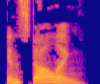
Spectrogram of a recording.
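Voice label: "installing", British English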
